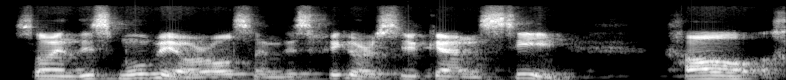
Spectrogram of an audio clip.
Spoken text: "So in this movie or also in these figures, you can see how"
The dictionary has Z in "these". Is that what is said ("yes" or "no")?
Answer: no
